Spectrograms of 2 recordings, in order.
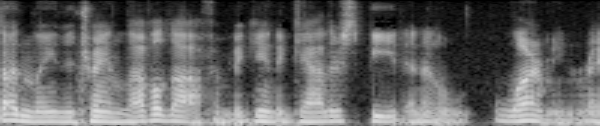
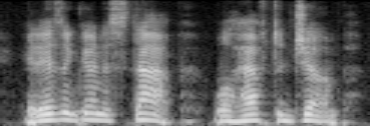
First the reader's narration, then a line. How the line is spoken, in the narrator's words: Over the noise of the engine, the professor shouted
